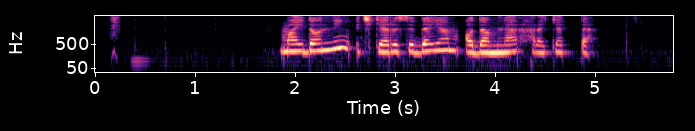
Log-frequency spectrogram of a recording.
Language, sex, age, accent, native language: Uzbek, female, 25-34, Qashqadaryo, Uzbek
